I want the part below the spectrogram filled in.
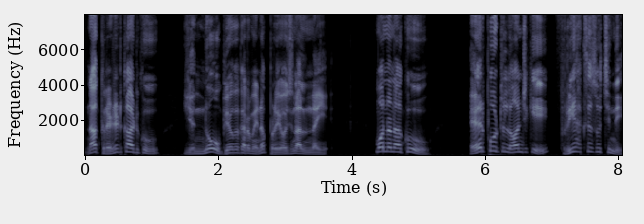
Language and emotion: Telugu, happy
